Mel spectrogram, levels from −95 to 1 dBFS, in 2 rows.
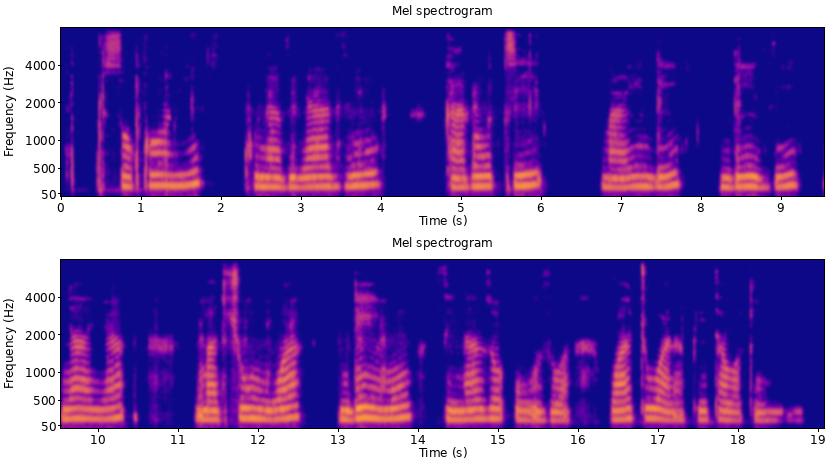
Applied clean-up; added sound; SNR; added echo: neural mask model Resemble Enhance denoiser.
